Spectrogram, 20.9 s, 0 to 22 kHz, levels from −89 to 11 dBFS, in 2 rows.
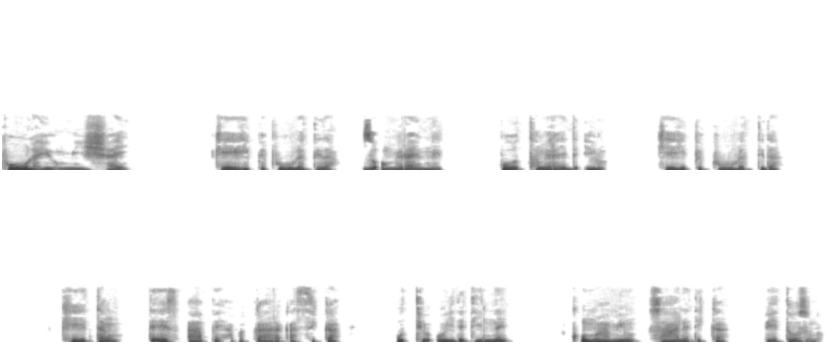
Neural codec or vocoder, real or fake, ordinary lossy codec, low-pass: none; real; MP3, 32 kbps; 7.2 kHz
